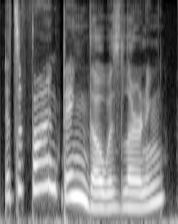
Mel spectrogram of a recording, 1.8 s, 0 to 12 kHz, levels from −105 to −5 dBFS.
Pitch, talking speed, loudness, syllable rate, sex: 270 Hz, 235 wpm, -13 LUFS, 6.4 syllables/s, female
